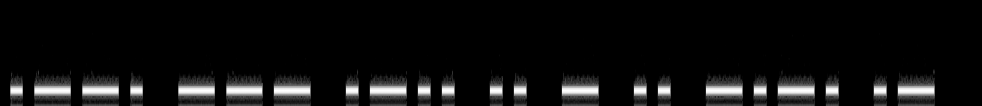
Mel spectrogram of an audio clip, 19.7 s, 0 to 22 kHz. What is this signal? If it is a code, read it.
Morse code, heard as a keyed tone, about 5 wpm, 600 Hz. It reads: POLITICA
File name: CW / 5PPM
